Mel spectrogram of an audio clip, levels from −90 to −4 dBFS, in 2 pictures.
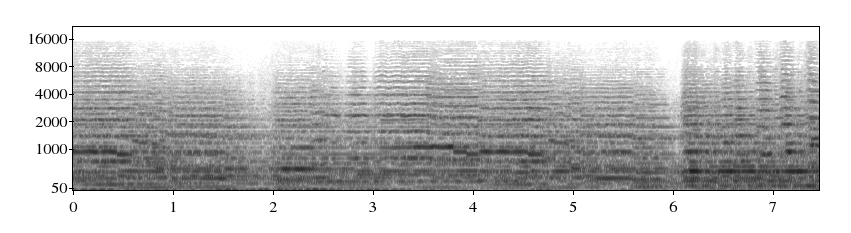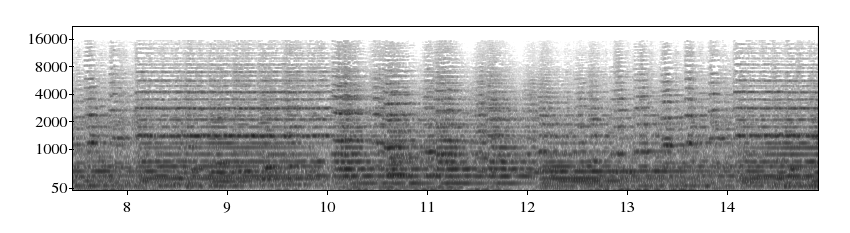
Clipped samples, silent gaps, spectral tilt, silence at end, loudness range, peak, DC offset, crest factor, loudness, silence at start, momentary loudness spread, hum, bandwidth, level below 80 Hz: under 0.1%; none; -5 dB/octave; 0 s; 6 LU; -4 dBFS; under 0.1%; 18 dB; -22 LUFS; 0 s; 8 LU; none; 15.5 kHz; -44 dBFS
